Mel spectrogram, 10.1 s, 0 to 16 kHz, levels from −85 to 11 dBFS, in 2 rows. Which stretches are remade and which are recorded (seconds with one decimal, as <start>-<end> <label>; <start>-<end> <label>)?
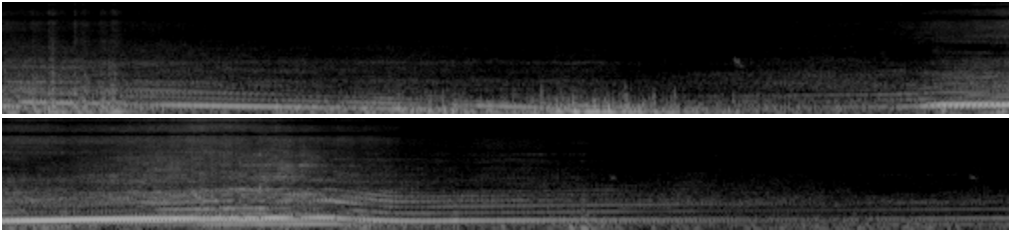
0.0-3.9 remade; 3.9-4.5 recorded; 4.5-7.3 remade; 7.3-8.7 recorded; 8.7-10.1 remade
